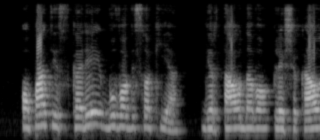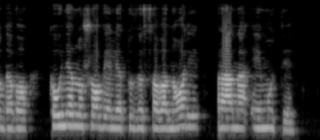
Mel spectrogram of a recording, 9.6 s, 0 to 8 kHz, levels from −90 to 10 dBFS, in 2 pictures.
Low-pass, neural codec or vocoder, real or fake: 7.2 kHz; none; real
